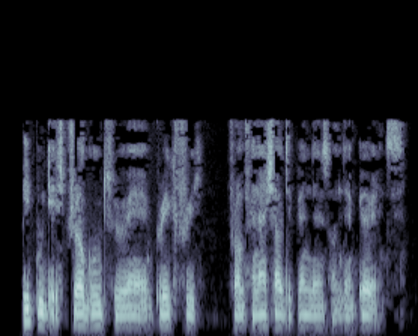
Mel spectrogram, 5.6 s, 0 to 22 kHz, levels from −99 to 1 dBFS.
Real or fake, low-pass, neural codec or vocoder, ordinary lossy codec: fake; 7.2 kHz; vocoder, 22.05 kHz, 80 mel bands, WaveNeXt; MP3, 24 kbps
